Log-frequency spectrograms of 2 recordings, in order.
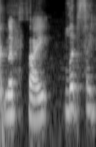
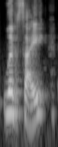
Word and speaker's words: Lipsyte: Sam Lipson is a multi-published author. – Lipsight. – God damn it. You're going to say his name in the closeout. Sam Lipsight is a multi-published author and screenwriter.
